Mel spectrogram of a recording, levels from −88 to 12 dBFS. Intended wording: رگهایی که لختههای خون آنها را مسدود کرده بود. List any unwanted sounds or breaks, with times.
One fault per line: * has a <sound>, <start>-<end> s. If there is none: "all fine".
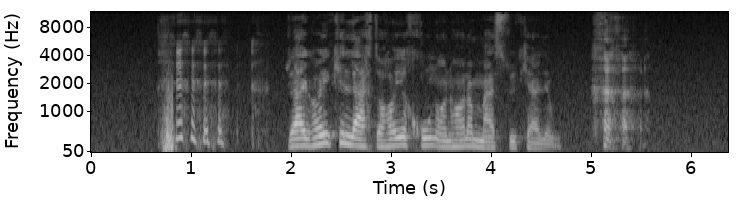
* has a laugh, 0.7-1.8 s
* has a laugh, 5.0-5.6 s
